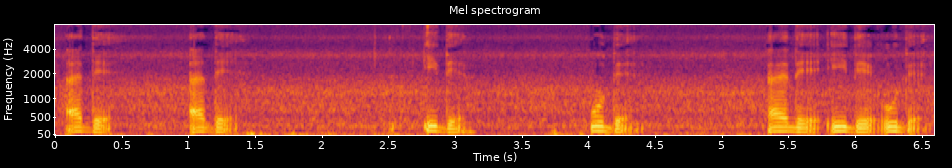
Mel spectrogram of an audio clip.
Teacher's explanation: দাল সাকিন কলকলা হয়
